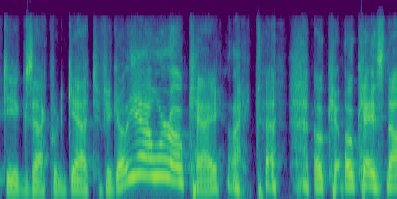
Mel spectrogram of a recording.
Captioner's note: chuckles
